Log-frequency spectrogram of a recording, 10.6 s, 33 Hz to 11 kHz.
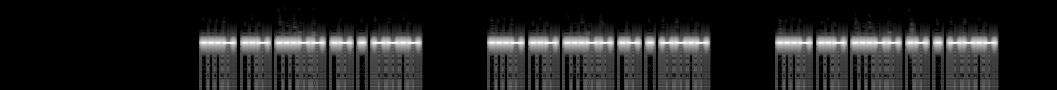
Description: Morse code, heard as a keyed tone, about 36 wpm, 700 Hz. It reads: VU3AEQ VU3AEQ VU3AEQ
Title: DXCC-100 Call Signs - 6 Characters - Repeated 3x - 35wpm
